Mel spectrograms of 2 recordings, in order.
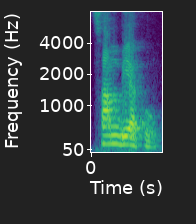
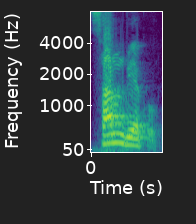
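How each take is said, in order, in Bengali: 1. 'byaku'-এর আগে ম ধ্বনি আসে। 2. 'byaku'-এর আগে ন ধ্বনি আসে। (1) "এই যেখানে একটা মর মতো উচ্চারণ আসে" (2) "যদি এন এর উচ্চারণ বলেন সমস্যা নাই"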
